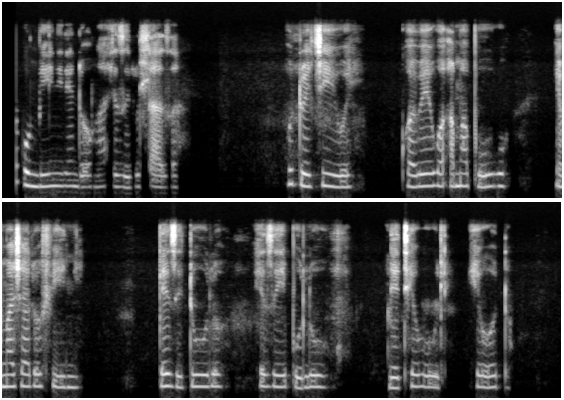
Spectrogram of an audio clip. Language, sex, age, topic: North Ndebele, female, 25-35, education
